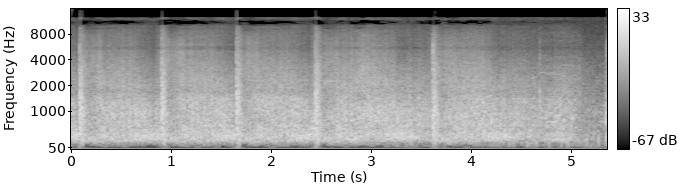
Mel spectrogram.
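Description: Shotgun fired five times in quick succession, roughly one shot a second, each sharp report followed by a lingering echo.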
